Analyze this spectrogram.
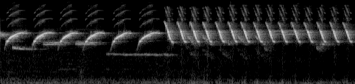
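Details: Canary singing a champion-style song, with rising whistled notes repeated about every third of a second, a long thin steady tone, then a fast run of bright rolling trills.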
